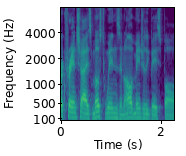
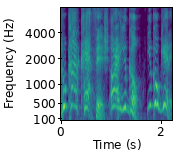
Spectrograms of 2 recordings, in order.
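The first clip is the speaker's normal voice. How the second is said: bad put-on coach voice, cracking, higher and louder; 6 dB louder than usual. Imagining a former player managing the team: horrible Will Clark impression. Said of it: "really horrible impression there".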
